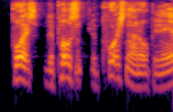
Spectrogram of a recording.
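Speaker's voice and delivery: ordinary delivery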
